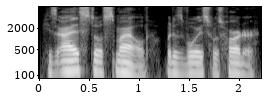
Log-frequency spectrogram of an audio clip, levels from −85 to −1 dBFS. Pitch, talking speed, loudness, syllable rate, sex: 110 Hz, 240 wpm, -17 LUFS, 6.1 syllables/s, male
